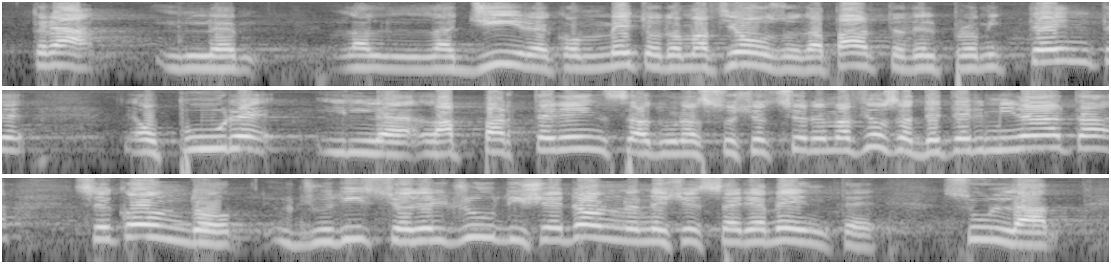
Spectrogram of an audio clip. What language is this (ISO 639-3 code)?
ita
